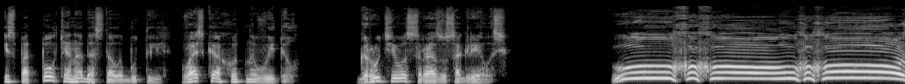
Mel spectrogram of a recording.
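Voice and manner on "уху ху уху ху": very high, long drawn-out whoop; loud howling "oo-hoo"; wild high holler; whooping yell. A narrator's reading. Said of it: "заорал он".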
